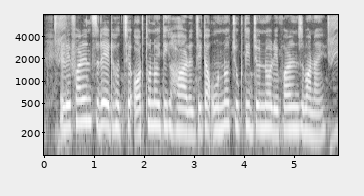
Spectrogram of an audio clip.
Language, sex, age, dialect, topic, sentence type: Bengali, female, 25-30, Standard Colloquial, banking, statement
